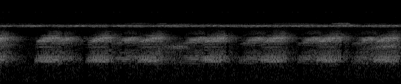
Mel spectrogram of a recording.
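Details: Frogs singing at night under moonlight in Florida, a dense chorus of rapid pulsed croaks in bands around one to four thousand cycles, swelling in repeated bursts, with a steady high insect-like whine running throughout.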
